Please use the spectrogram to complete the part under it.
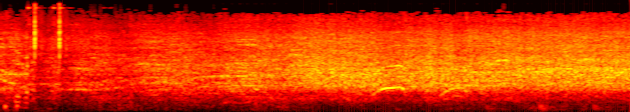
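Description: Gloved punches land with dull thuds.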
